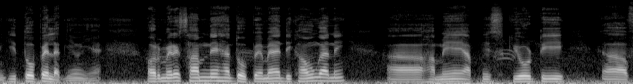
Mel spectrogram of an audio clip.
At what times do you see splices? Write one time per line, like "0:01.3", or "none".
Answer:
none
